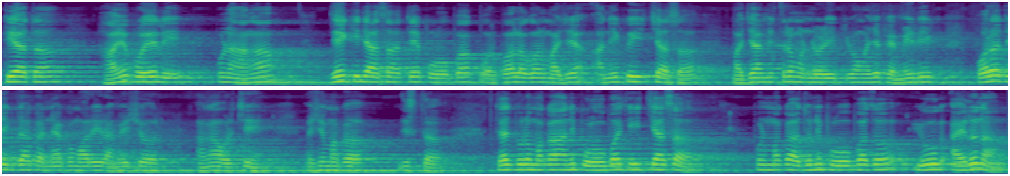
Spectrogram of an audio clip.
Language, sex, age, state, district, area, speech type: Goan Konkani, female, 60+, Goa, Canacona, rural, spontaneous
